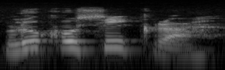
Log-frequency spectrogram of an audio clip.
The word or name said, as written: Lookosikra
